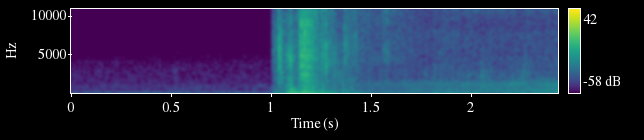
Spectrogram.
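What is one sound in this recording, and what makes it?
A heavy wooden coffin lid thuds open.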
